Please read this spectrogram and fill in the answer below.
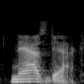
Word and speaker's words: NASDAQ: Stock Exchange nysse and the NASDAQ which is pronounced NASDAQ NASDAQ stands for the National Association of Securities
